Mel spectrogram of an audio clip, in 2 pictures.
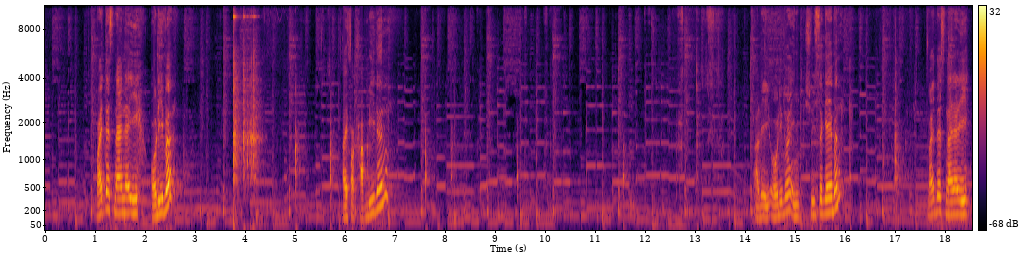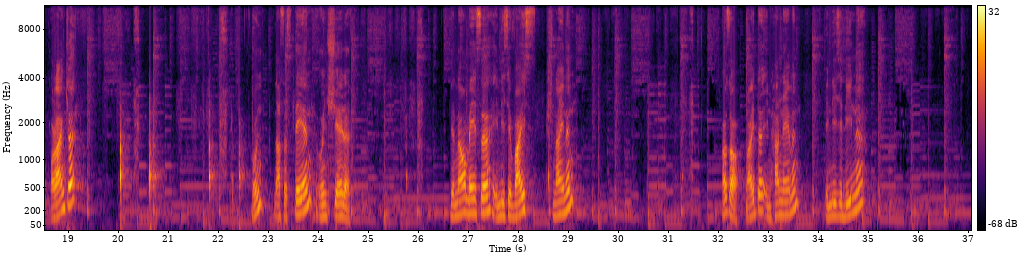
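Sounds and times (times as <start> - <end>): background music: 0.0 - 37.0
knife slicing orange: 12.5 - 13.7, 19.6 - 22.7, 25.6 - 26.2
knife knocking on cutting board: 17.0 - 17.2, 20.0 - 20.9, 21.8 - 22.6.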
